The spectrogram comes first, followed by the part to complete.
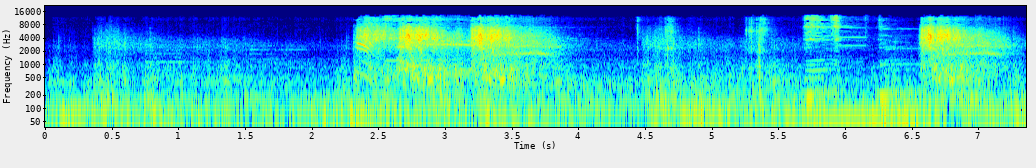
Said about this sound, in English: There are action sequences on rails where you just, like, shoot at the same two or three cowboy sprites.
